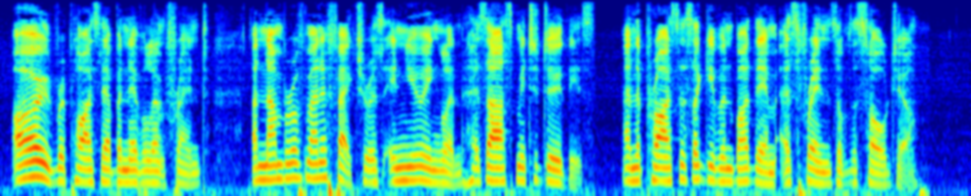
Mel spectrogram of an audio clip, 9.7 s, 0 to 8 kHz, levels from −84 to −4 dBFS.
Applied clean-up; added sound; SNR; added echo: none; none; none; none.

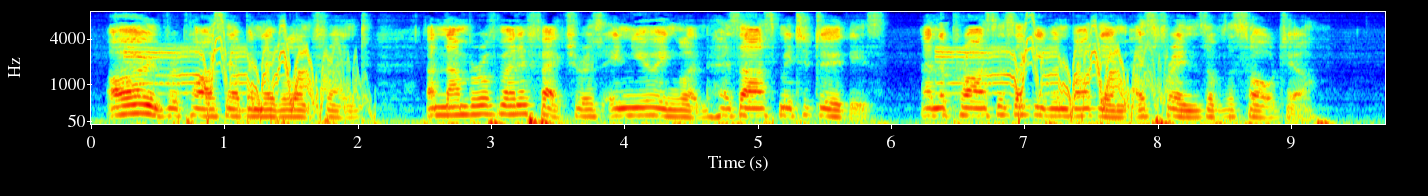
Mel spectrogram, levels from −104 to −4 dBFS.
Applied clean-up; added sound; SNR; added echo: none; Scratching (performance technique); 6 dB; reverberation time 0.1 s.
